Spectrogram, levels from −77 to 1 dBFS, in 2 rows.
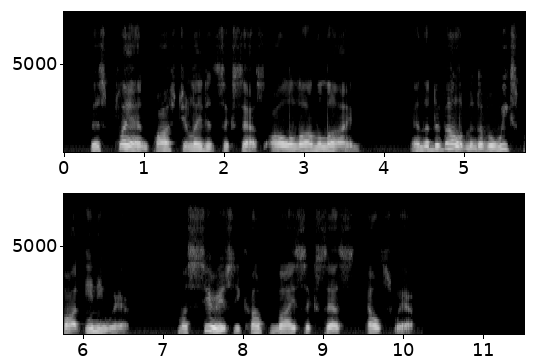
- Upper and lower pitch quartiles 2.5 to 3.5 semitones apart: No, wide, 5.6 semitones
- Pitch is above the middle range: No, medium, 160 Hz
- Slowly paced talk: Yes, slow, 115 wpm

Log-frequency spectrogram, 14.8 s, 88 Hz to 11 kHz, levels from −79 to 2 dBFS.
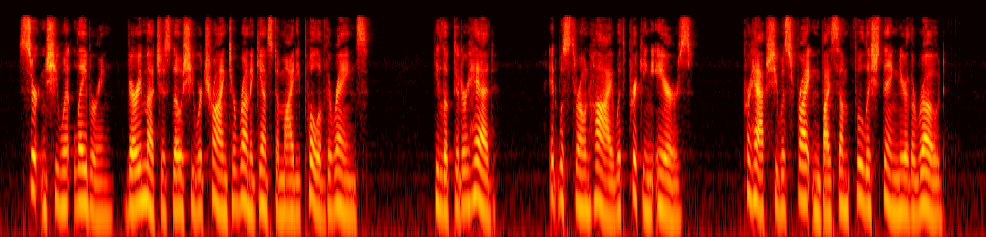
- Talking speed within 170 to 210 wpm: Yes, average, 175 wpm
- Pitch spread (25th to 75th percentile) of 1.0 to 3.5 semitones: Yes, average, 2.9 semitones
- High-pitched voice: No, medium, 155 Hz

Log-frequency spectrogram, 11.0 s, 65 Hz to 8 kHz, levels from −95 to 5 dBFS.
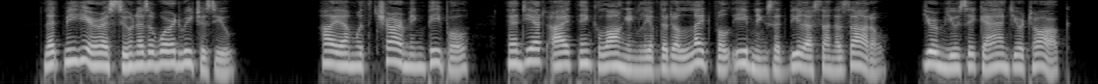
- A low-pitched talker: No, medium, 180 Hz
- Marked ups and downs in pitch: No, average, 4.5 semitones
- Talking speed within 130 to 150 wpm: No, average, 175 wpm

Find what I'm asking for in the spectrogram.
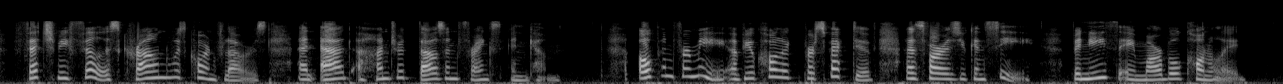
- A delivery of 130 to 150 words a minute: Yes, average, 140 wpm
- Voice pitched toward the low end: No, very high, 255 Hz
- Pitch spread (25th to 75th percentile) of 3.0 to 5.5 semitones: Yes, average, 5.1 semitones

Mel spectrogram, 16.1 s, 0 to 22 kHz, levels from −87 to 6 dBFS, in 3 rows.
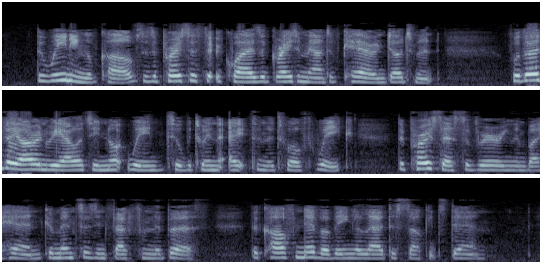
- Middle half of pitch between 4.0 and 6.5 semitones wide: No, average, 2.7 semitones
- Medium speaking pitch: No, high, 215 Hz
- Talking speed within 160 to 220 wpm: Yes, fast, 205 wpm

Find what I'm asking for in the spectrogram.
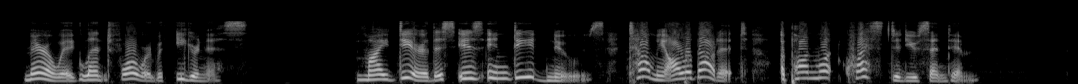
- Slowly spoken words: Yes, slow, 130 wpm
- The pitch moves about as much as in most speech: No, wide, 7.2 semitones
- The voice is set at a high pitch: Yes, high, 230 Hz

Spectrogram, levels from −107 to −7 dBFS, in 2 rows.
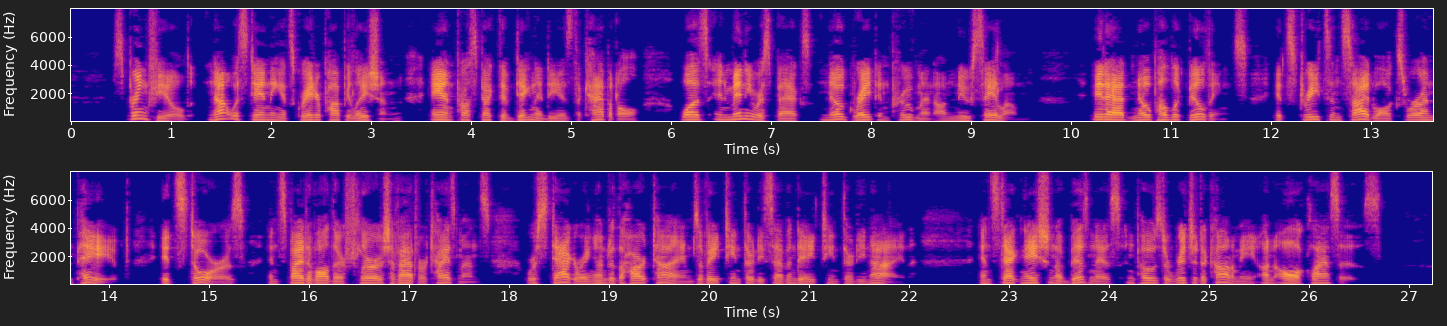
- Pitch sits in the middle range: Yes, medium, 150 Hz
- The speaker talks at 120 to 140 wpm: Yes, slow, 135 wpm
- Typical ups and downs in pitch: Yes, average, 4.3 semitones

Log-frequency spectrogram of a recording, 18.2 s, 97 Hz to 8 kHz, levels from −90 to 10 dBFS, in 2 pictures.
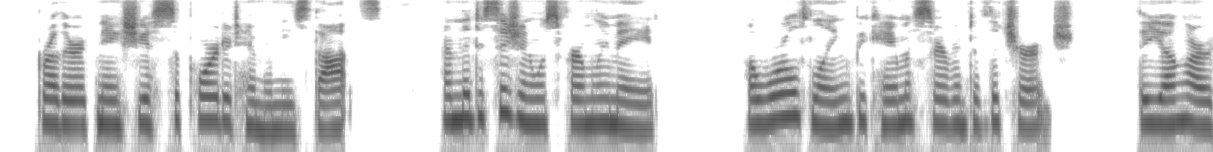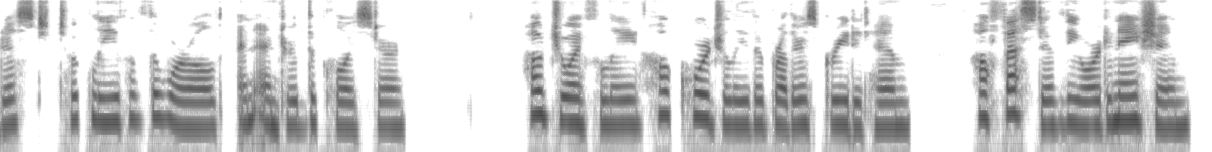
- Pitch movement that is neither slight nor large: No, narrow, 2.1 semitones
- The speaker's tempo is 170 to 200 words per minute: No, average, 150 wpm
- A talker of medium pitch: No, high, 220 Hz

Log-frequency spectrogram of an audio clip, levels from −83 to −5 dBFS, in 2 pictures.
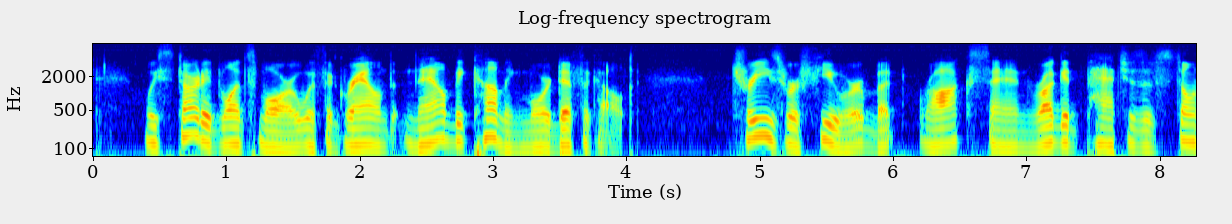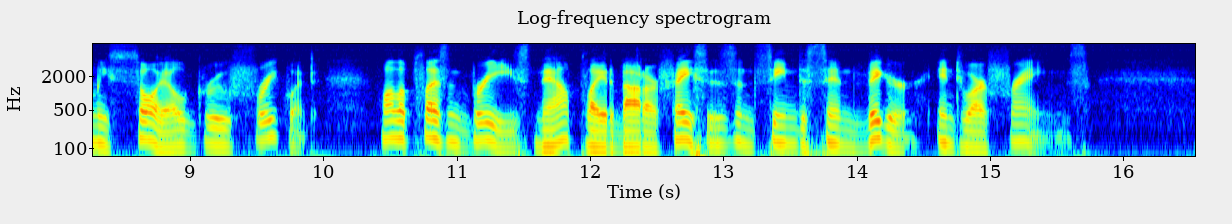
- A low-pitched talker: Yes, low, 120 Hz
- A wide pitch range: No, average, 4.6 semitones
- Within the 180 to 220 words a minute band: No, average, 150 wpm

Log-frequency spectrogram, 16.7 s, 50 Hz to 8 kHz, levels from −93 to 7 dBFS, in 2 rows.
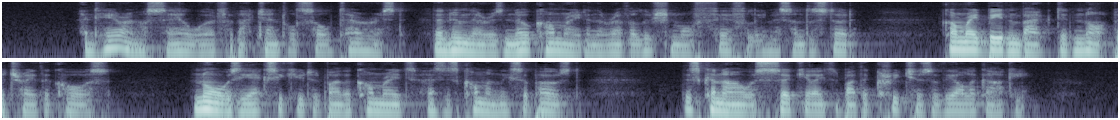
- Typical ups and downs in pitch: No, narrow, 1.9 semitones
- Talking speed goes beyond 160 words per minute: Yes, average, 185 wpm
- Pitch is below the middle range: Yes, very low, 90 Hz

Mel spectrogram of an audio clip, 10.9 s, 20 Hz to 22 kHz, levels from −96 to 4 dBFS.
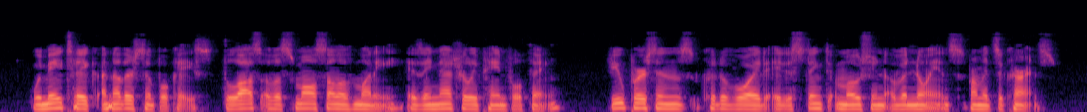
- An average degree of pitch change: No, narrow, 2.1 semitones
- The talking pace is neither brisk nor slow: Yes, average, 170 wpm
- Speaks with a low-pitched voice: Yes, low, 115 Hz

